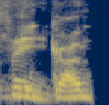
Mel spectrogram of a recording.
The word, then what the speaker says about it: Gunther: Gunther. So the German pronunciation is Gunther.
